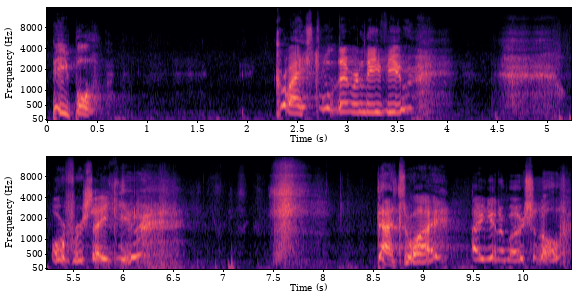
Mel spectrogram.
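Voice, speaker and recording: At a church class, a man in his fifties from South Africa, whose first language is Afrikaans but who has an American accent, rambles through a jokey, self-interrupting personal testimony. His voice is extremely high, expressive and a bit bright, and he speaks slowly with frequent pauses.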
